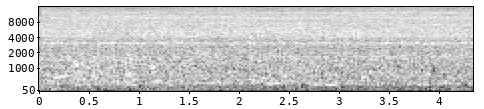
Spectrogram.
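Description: Train noise: a steady, even rumble and hiss with faint tones humming underneath, no sudden events.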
